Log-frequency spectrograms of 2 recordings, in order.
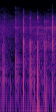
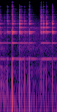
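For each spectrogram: First: wooden block. Second: glass vase.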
